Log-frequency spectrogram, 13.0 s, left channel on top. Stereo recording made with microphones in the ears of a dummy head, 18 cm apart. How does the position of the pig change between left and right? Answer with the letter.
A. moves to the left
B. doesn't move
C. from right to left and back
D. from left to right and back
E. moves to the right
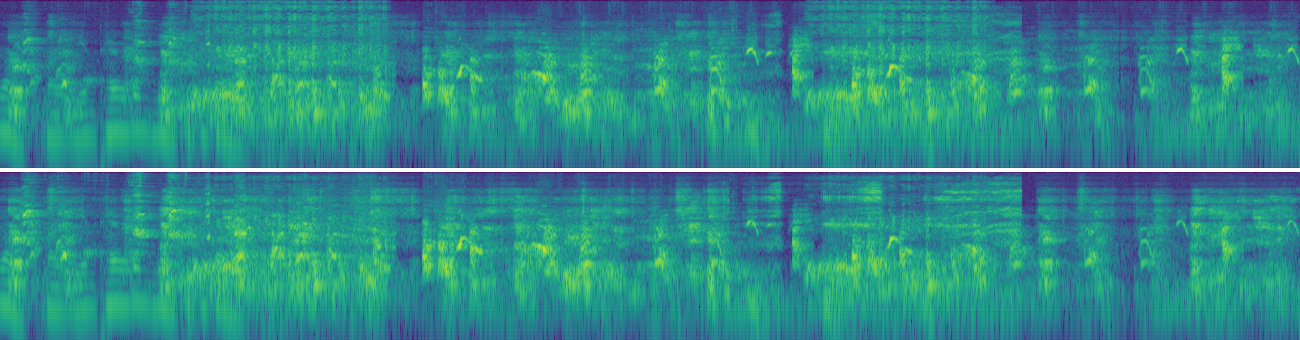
B.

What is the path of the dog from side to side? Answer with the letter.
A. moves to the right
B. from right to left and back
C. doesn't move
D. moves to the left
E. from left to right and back
D.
